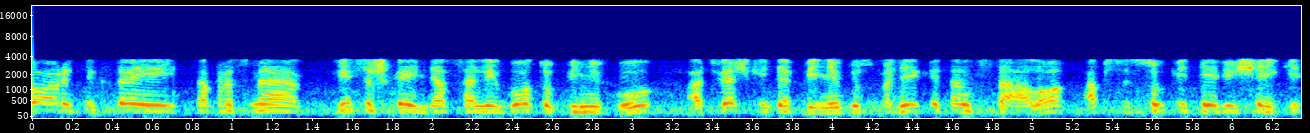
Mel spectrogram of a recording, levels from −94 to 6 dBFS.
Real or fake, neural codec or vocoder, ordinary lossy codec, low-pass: fake; autoencoder, 48 kHz, 128 numbers a frame, DAC-VAE, trained on Japanese speech; Opus, 64 kbps; 3.6 kHz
